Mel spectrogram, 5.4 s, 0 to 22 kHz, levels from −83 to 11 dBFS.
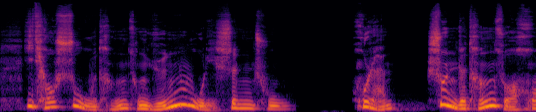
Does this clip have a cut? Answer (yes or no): no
